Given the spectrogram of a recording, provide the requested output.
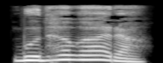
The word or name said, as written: ಬುಧವಾರ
